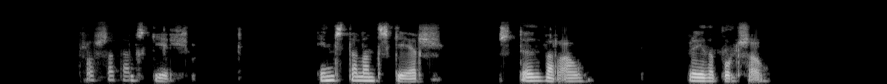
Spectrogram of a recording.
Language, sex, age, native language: Icelandic, female, 20-29, Icelandic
